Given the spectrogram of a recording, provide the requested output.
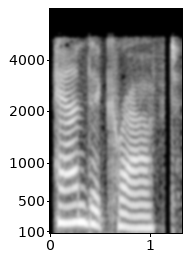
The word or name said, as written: handicraft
